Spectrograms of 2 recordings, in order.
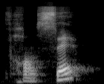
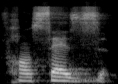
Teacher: I'm not going to pronounce my E, but I'm going to pronounce the S this time. So I'm going to go from français to française.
